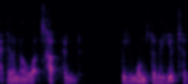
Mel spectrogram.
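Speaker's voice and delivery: flustered, panicky delivery in total panic. Retelling a doctor's news in the hospital room, imitating a panicked doctor. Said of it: "this doctor comes in in total panic".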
